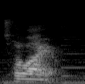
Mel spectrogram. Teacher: the hyut often becomes kind of silent or very lightly pronounced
